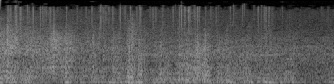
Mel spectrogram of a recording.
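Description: A fierce thunderstorm sends deep, rolling thunder rumbling loudly and continuously, with a faint wash of rain beneath it and no talking.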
